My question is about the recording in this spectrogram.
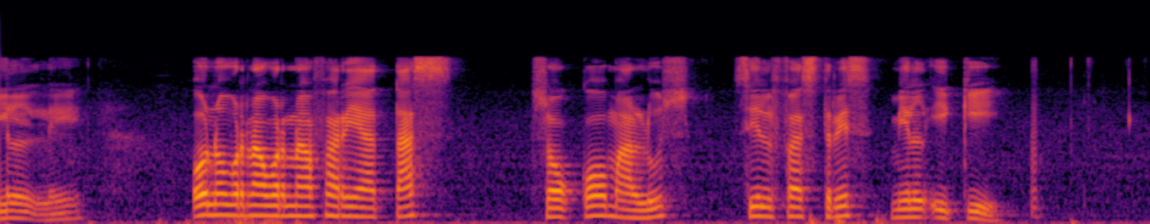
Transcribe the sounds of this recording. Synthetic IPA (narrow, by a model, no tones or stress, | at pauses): ille | ɔnɔwərnawərnafaɾiat̪asː | ɔkɔmalʊsː | ilfɛst̪ɾɪsmiliki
